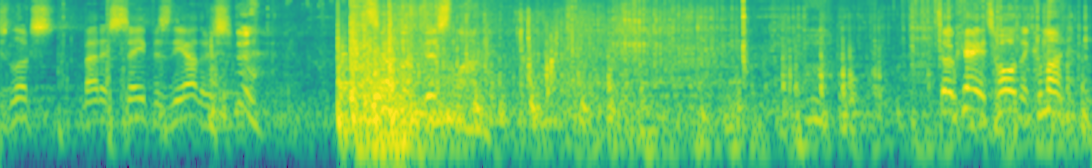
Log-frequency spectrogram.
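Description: Wooden planks creak and thud under footsteps.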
